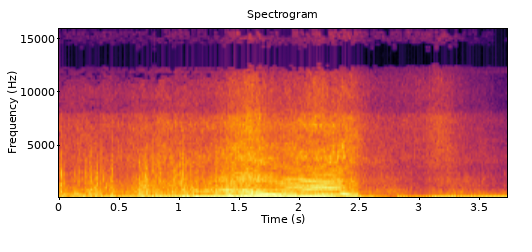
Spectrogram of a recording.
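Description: A turbocharged side-by-side UTV engine revs hard as it slides.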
